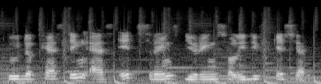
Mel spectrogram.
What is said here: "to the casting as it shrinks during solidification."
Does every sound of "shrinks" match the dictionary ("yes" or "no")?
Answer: no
